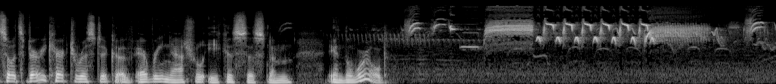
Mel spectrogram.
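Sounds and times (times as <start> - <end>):
speech: 0.0 - 5.3
birds singing in a forest with rapid trilling chirps: 2.8 - 7.7
steady high buzzing of insects: 3.4 - 7.7.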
